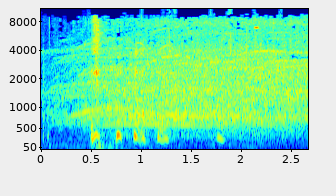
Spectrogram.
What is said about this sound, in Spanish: Un aplauso para nosotros, por favor.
